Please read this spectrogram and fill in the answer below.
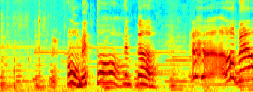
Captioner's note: hiccup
